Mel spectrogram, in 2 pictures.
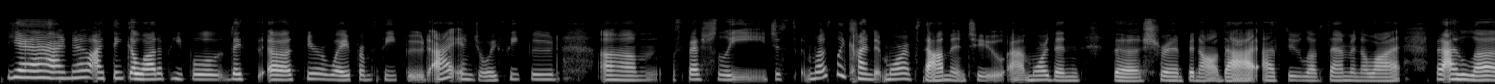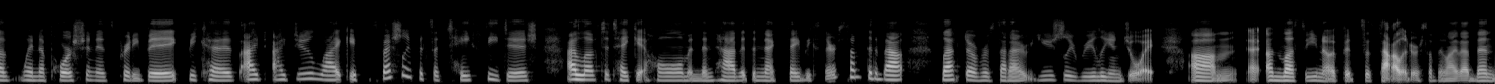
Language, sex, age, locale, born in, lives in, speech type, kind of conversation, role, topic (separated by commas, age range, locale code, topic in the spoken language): English, female, 35-39, en-US, United States, United States, conversation, unstructured, none, What is the best meal you have had recently, and why did it stand out?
